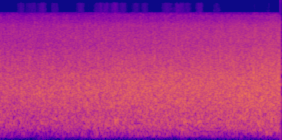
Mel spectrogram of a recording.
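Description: River water pouring down past a rock in Graveyard Canyon in the San Gabriel Mountains, a dense, steady rushing roar, close and loud, with no voices.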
